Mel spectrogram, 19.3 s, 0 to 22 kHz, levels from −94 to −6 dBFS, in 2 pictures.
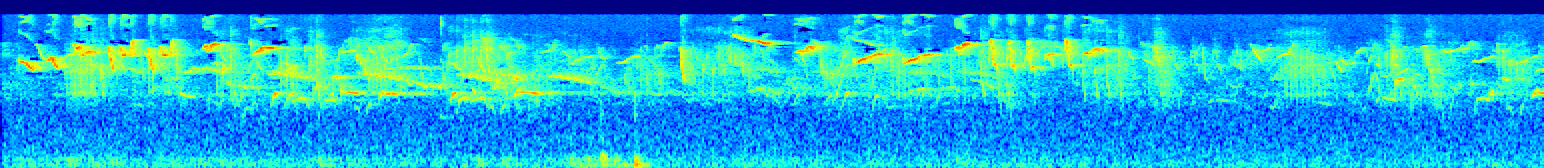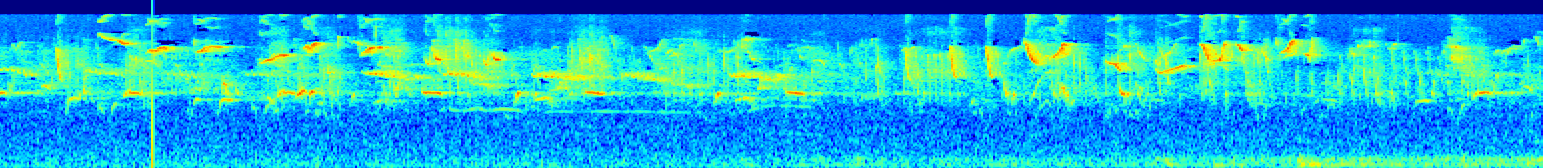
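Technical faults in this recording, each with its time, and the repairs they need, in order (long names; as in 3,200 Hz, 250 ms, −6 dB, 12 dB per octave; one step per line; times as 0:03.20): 0:10.59: click −5 dBFS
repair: click removal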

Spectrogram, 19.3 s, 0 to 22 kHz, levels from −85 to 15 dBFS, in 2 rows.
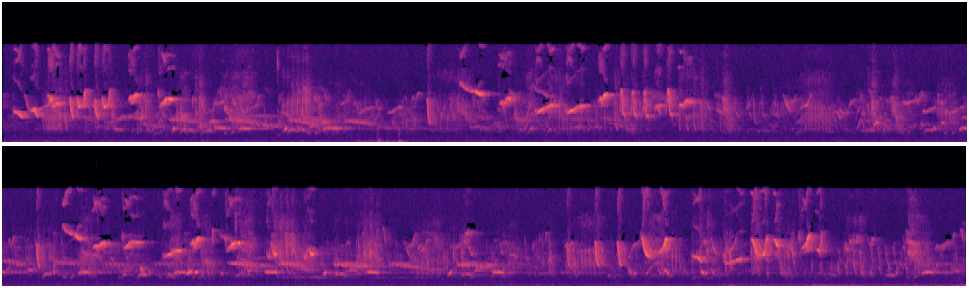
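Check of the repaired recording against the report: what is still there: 0:10.59: click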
